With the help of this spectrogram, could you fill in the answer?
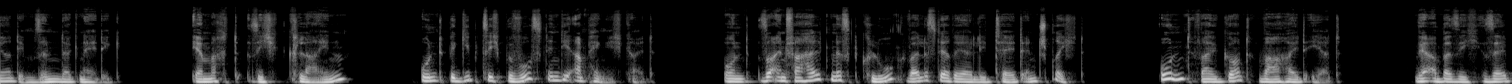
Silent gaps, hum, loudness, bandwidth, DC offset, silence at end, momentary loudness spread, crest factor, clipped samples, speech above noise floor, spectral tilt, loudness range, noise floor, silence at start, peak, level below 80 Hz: none; none; -20 LUFS; 14 kHz; under 0.1%; 0 s; 10 LU; 16 dB; under 0.1%; over 72 dB; -6.5 dB/octave; 2 LU; under -90 dBFS; 0 s; -4 dBFS; -56 dBFS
